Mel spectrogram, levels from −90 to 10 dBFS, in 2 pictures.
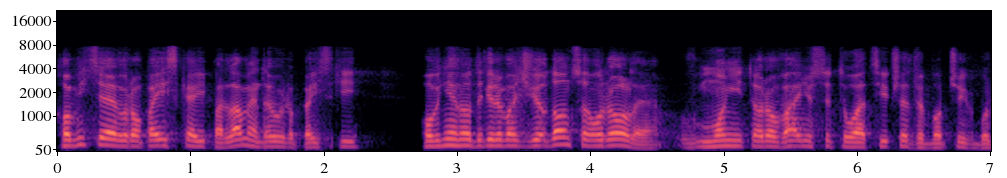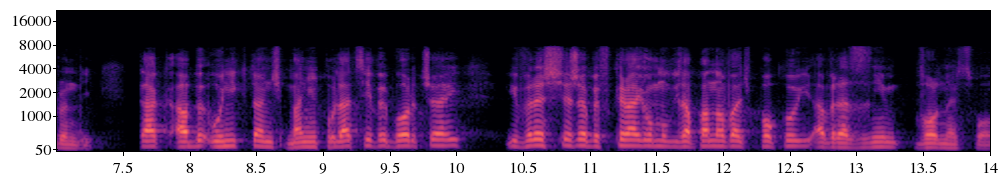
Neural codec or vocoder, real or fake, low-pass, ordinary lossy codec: codec, 16 kHz, 0.8 kbps, ZipCodec; fake; none; none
